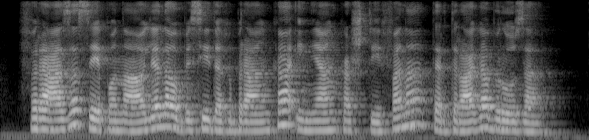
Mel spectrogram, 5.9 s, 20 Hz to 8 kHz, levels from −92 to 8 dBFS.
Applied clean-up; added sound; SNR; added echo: none; none; none; none.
